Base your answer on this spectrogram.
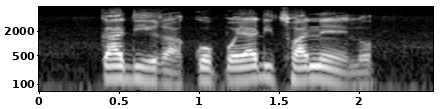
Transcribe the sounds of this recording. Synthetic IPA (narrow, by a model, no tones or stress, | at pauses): kʼadirakʼʊpʼɔjadit͡sʰwanɛːlɔ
